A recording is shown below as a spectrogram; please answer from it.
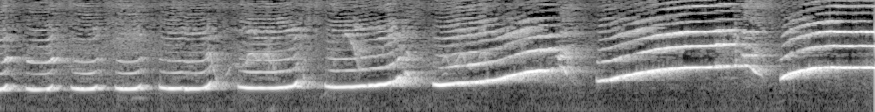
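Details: Javan gibbon call likened to a siren: short pure hoots at a steady pitch that quicken, then climb into long, sweeping rising wails that reach a high, held peak.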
